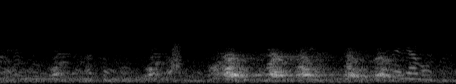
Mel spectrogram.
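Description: A Dobermann gives a run of deep, rapid barks, some with a voice-like tone in the background.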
